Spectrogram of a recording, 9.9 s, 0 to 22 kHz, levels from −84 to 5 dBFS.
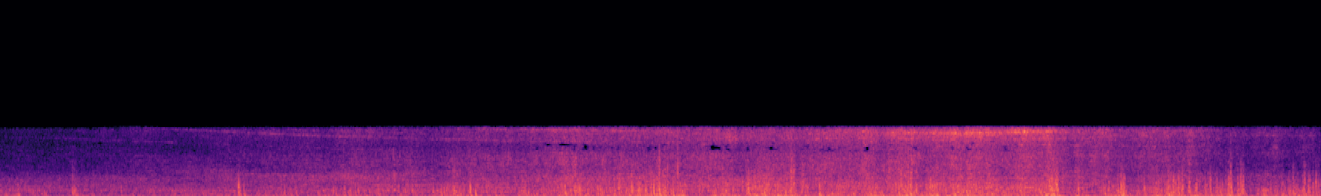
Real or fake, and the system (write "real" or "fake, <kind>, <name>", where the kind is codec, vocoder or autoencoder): real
